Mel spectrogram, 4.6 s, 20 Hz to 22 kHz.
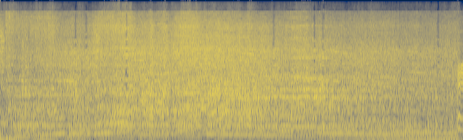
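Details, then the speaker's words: Chevy LS V8 swapped into a small Toyota pickup with eBay block-hugger headers, revving: deep burble climbs cleanly with throttle then settles, strong healthy exhaust with no rattles; quiet at idle, loud when revved. Normal revving. "definitely sounds like she's got some Jam"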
